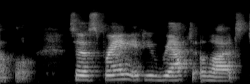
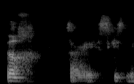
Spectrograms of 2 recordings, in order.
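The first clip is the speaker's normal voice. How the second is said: coughing on dust; 8 dB quieter, faster than usual. Real, not acted. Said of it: "Got, like, dust in my throat".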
